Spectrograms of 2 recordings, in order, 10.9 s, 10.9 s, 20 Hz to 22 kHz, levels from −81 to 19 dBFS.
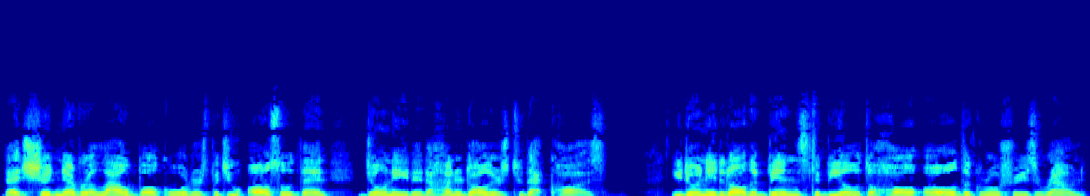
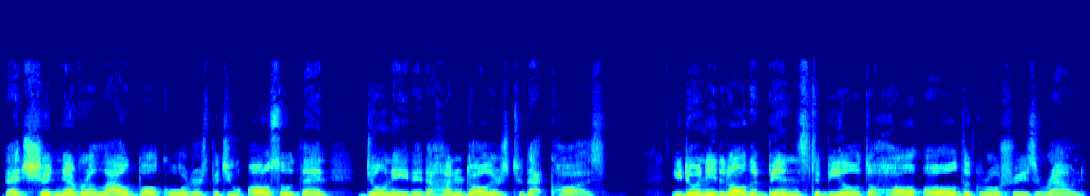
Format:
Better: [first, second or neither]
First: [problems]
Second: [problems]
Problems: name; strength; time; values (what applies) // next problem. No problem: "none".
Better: second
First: garbled, watery; badly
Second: garbled, watery; slightly; nothing above 15.5 kHz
